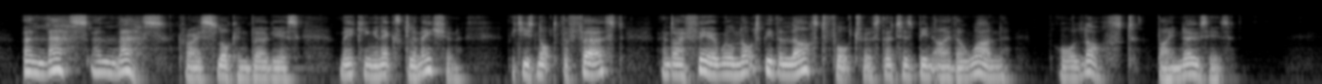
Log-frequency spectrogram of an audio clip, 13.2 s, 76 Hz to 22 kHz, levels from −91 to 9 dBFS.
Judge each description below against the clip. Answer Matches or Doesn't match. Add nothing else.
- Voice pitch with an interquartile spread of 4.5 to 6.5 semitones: Matches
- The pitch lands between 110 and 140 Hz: Matches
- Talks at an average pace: Doesn't match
